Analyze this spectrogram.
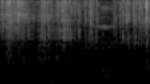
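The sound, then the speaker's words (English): Crisp crinkling of the crinkly fabric ear of an elephant in a touch book being squeezed and rubbed, a continuous rustle lasting a moment with no voices. “Rough elephant, a crinkly ear.”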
